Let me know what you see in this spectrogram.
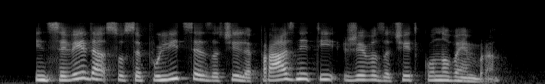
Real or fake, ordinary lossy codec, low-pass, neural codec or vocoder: fake; none; 7.2 kHz; codec, 16 kHz, 0.7 kbps, FocalCodec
